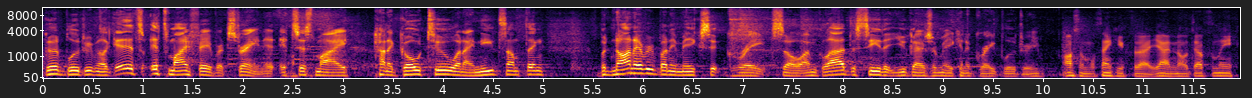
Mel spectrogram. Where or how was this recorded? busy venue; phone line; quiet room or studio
busy venue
